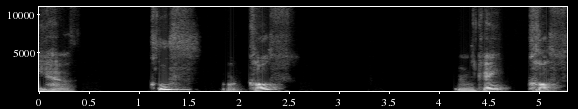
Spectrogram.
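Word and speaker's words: קוף: Okay, kof is k, as in kitty, again, okay, like kaf, kof, kaf. Kaf with the dagesh makes the same sound as kof.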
